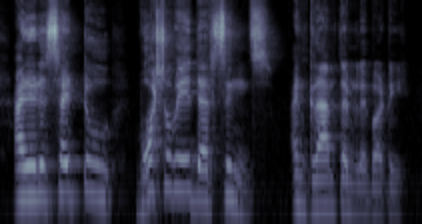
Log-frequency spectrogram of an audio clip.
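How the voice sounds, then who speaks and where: This man speaks with a South Indian accent at a high pitch. The recording is very clean, with a silent background. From South India, Bangalore. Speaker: YouTuber. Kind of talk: casual vlog commentary. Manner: conversational with frequent fillers and restarts.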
